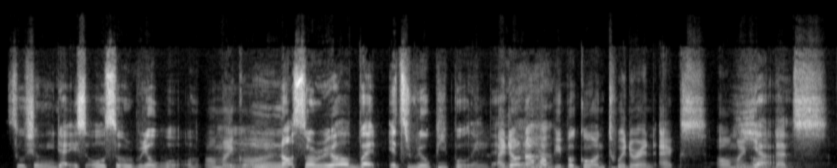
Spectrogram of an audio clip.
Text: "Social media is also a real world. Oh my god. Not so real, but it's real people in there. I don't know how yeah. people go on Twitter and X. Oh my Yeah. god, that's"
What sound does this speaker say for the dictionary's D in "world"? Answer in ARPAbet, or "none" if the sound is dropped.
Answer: none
